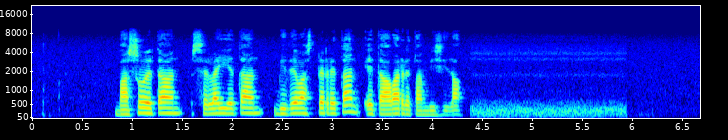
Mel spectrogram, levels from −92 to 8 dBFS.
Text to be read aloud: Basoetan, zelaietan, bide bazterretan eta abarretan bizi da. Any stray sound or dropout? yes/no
no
